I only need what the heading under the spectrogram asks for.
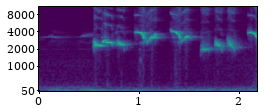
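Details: Orange-headed thrush singing, used as a lure to stimulate other birds to sing: a faint thin whistle, then rapid loud warbled notes, rich and slurred, packed in quick succession with brief gaps.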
